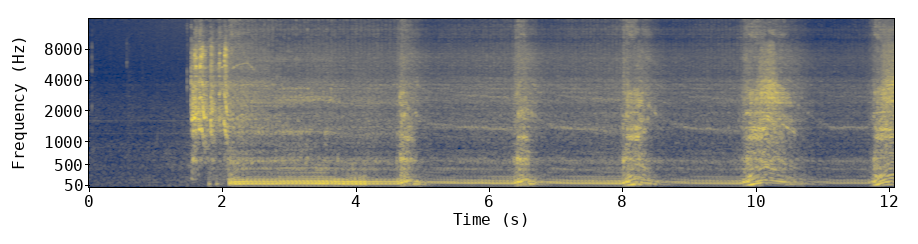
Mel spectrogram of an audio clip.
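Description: Suzuki GSX-8R's 776 cc parallel-twin with a 270-degree crank starting about a second and a half in and settling into idle. It is then revved in neutral with about five quick throttle blips, one roughly every two seconds.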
